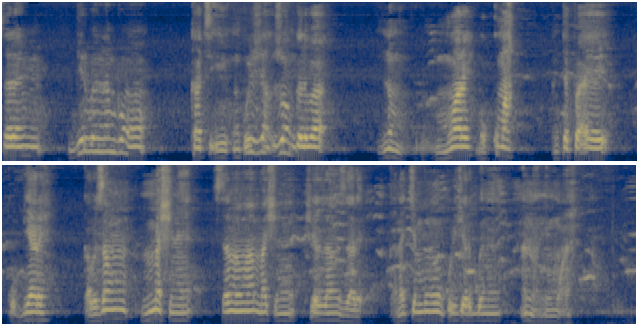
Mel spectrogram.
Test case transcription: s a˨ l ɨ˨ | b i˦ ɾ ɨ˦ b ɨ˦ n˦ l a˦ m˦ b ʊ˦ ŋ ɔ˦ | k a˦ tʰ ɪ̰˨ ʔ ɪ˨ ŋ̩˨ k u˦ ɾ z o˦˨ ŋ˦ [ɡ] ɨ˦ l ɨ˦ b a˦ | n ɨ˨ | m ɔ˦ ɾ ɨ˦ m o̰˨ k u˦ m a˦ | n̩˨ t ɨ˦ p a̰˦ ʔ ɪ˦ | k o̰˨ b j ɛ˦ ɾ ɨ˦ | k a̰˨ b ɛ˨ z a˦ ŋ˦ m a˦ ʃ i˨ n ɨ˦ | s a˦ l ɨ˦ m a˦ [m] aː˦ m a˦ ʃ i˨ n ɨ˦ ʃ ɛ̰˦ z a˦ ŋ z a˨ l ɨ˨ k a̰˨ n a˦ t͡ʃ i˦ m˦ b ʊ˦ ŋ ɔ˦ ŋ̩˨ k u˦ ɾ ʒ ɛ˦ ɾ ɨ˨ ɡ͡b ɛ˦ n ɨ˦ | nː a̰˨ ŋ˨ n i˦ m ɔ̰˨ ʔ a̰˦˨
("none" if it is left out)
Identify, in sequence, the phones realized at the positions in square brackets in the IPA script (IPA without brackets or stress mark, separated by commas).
ɡ, m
